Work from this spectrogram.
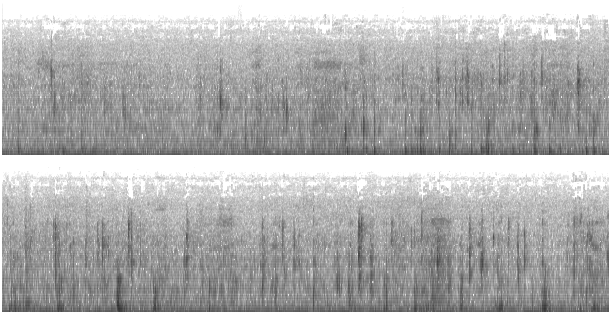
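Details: Elvis, a two-year-old Pug, eats dry food mixed with a chunk of beef meat indoors. Dense crunching and sharp clicking chews follow one another steadily, with soft wet smacking between bites.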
